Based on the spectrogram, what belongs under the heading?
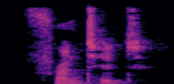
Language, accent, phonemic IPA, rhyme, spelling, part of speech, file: English, Southern England, /ˈfɹʌntɪd/, -ʌntɪd, fronted, verb / adjective, LL-Q1860 (eng)-fronted.wav
- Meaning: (verb) simple past and past participle of front; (adjective) 1. Formed with a front; drawn up in line 2. Pronounced in the front manner 3. Having a particular front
